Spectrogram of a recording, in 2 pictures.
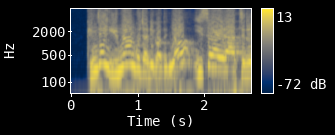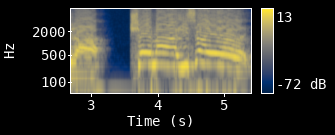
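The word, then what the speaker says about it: שְׁמַע יִשְׂרָאֵל: 쉐마 이스라엘 이렇게 히브리어로 발음해서 이게 쉐마 구절이라고 하는 유대인들 사이에서도 굉장히 유명한 구절입니다.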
